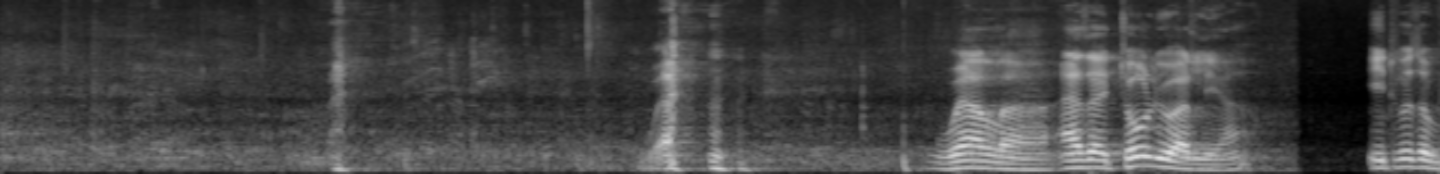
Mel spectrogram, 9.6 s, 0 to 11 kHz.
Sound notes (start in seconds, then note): 2.1 laughter; 4.3 laughs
